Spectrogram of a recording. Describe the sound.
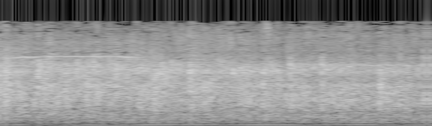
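Audience applause at a church gathering, a thick, sustained wash of many people clapping that stays loud and even from start to finish.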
